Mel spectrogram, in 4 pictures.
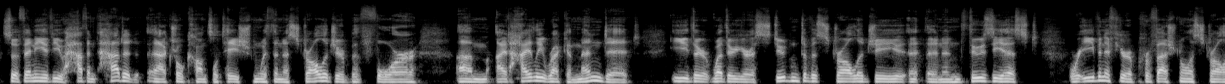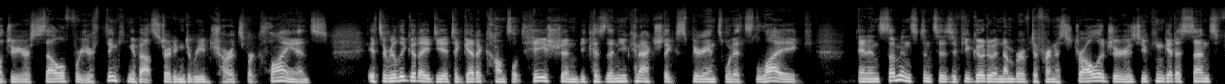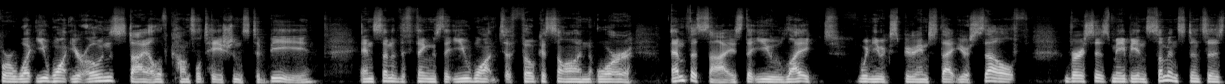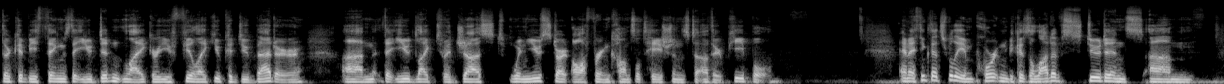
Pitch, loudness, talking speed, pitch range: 130 Hz, -16 LUFS, 195 wpm, 120-140 Hz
